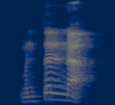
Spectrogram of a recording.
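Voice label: "menternak", Malay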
